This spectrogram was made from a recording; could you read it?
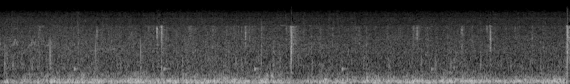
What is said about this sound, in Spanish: Pucha, che, sigue lloviendo.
